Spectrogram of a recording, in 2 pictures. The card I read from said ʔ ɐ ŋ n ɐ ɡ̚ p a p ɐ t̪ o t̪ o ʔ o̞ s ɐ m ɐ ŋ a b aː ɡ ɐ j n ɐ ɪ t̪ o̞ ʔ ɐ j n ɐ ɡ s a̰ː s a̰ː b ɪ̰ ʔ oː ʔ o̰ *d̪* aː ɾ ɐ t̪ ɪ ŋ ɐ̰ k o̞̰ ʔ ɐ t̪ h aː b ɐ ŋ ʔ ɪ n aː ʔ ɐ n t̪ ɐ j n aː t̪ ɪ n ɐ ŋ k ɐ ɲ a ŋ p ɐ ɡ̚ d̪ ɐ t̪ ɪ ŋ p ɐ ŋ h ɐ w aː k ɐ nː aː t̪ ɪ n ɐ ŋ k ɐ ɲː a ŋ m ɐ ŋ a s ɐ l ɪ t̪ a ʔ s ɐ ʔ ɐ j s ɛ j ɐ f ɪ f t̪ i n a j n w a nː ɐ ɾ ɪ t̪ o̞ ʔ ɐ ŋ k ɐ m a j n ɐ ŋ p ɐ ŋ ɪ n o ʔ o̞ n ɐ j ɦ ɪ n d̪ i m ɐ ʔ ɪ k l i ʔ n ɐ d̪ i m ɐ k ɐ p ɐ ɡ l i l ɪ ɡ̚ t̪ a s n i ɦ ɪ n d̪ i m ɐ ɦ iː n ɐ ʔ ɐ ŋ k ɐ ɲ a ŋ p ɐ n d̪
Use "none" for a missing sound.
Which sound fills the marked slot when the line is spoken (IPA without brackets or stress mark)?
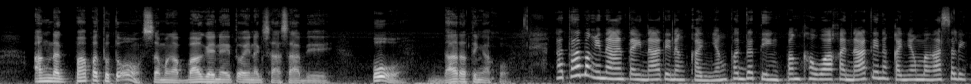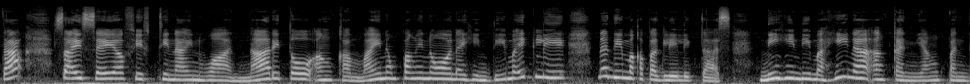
d̪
